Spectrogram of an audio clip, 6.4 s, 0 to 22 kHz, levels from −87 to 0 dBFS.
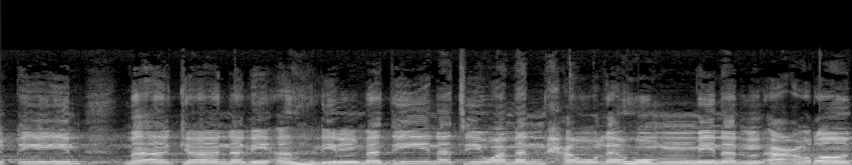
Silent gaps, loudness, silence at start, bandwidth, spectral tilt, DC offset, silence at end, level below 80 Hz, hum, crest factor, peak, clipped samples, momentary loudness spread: none; -20 LUFS; 0 s; 15.5 kHz; -3.5 dB/octave; under 0.1%; 0 s; -60 dBFS; none; 16 dB; -4 dBFS; under 0.1%; 3 LU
